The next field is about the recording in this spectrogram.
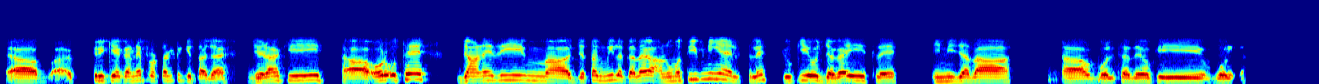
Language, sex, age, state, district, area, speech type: Dogri, male, 30-45, Jammu and Kashmir, Jammu, rural, conversation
